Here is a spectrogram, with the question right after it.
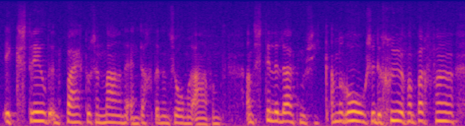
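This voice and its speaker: A man's voice: on the high side, warm tone, breathy edge. A man playing a cheeky, gluttonous manservant in a radio play, glib and playful, flirting and talking between mouthfuls. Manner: glib, playful, talks while eating and humming. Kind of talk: theatrical radio play acting.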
